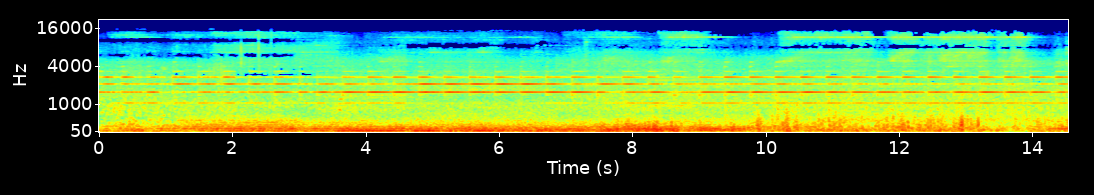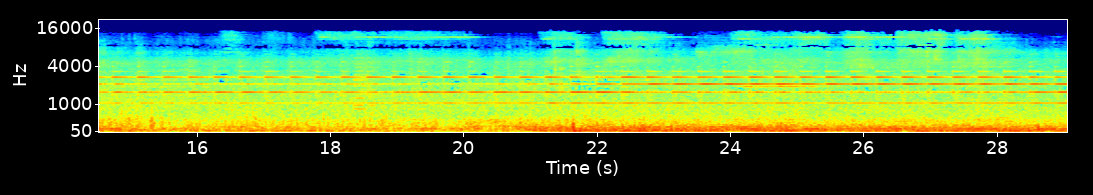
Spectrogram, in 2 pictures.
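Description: Double-stack intermodal freight train's well cars rolling past, a continuous low rumble and clatter of wheels on rail. Steady high-pitched ringing tones sound over it.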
